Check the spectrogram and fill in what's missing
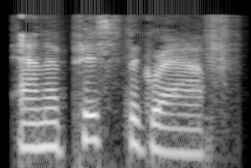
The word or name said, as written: anopisthographically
